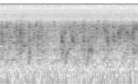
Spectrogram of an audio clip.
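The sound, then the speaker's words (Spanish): Clear liquid squirts from a dropper into a test tube nearly full of white liquid, heard as faint, wet trickling and dribbling with a few small splashy bursts and no talking. “Coge un cuentagotas y le añade tres chorritos de líquido transparente.”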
